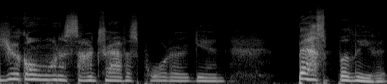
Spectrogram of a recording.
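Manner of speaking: heated, defiant, high, angry voice, acted out. Retelling what they screamed when the other side could pull out, retelling a top-of-lungs yell. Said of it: "I'm yelling at the top of my lungs".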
